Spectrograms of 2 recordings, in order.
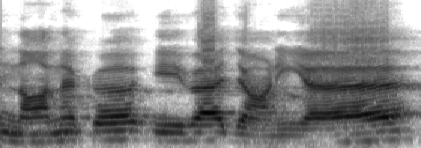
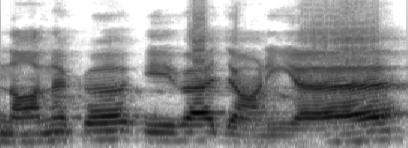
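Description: First: The second word is said as 'e vai'. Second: The second word is said as 'e vai'.

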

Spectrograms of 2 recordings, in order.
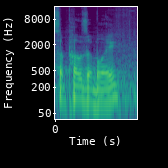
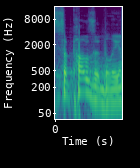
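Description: First: The word is said with a 'b' sound: 'supposably'. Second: The word is said with a 'd' sound: 'supposedly'. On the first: The speaker calls it wrong. "not supposedly" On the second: The speaker calls it right. "but it's supposedly"

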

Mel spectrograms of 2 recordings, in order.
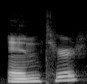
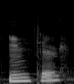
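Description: First: The first vowel sounds like 'en'. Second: The first vowel sounds like 'in'. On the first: The speaker calls it right. "Pronunciation of this word is enter" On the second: The speaker calls it wrong. "not inter"

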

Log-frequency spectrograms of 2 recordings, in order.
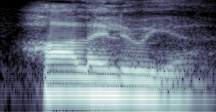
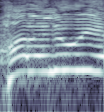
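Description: First: It is said in a plain, ordinary way. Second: It is said in a joyful, celebrating way.

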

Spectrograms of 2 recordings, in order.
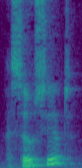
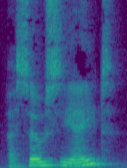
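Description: First: The last syllable has a weak 'it' sound. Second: The last syllable has a full 'ate' sound. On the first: It is a noun. "A noun" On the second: It is a verb. "Is what? A verb"

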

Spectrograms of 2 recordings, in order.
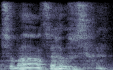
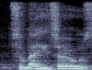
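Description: First: The middle vowel is the British 'ah' sound. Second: The middle vowel is the American 'ay' sound. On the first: It does not rhyme with potatoes. The speaker calls it wrong. "and not tomatoes" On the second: It rhymes with potatoes. The speaker calls it right. "I actually remember to sing tomatoes ... because otherwise it doesn't rhyme with potatoes"

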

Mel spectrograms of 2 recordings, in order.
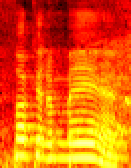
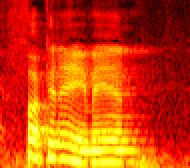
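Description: First: It runs together without a pause. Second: There is a pause before 'man'.

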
